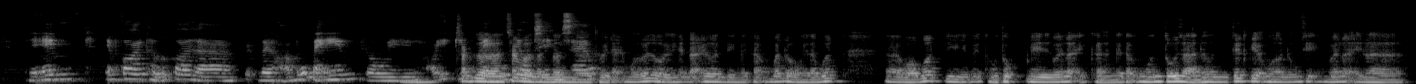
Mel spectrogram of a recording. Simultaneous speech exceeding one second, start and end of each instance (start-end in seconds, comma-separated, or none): 4.6-6.0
